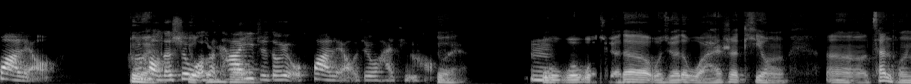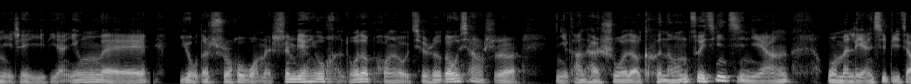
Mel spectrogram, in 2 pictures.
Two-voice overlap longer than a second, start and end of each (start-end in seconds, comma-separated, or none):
1.3-2.6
